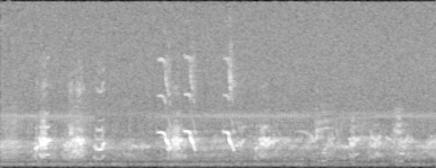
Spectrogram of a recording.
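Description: Regent parrots give a run of harsh, scratchy chattering calls mixed with sharp downslurred notes, several overlapping through the clip.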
